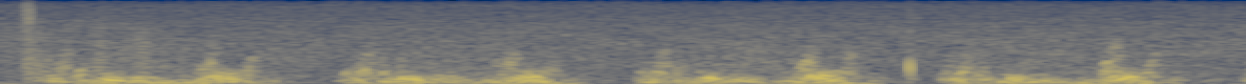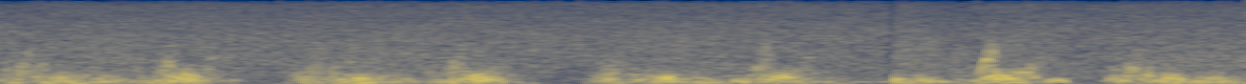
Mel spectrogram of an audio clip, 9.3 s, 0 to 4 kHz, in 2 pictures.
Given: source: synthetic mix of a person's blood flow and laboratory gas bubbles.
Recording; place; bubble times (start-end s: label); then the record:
Doppler ultrasound of blood flow; precordium
3.38-3.45 s: bubbles
From the record:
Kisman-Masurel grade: 122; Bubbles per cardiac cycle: 1 to 2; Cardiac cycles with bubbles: 10 to 50%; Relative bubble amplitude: moderate (0.250 to 0.450); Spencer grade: 2 (many but less than half of the cardiac periods contain bubble signals, singularly or in groups); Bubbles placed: only in the low amplitude regions of the cardiac cycle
